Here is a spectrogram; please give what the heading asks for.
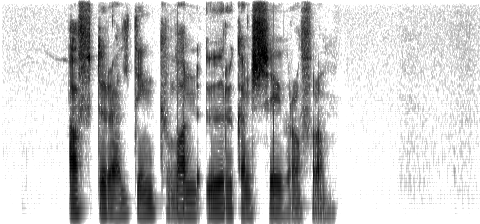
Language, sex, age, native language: Icelandic, male, 18-19, Icelandic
